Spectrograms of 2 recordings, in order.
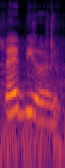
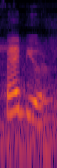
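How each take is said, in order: First: The first R sound is left out. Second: The same.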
